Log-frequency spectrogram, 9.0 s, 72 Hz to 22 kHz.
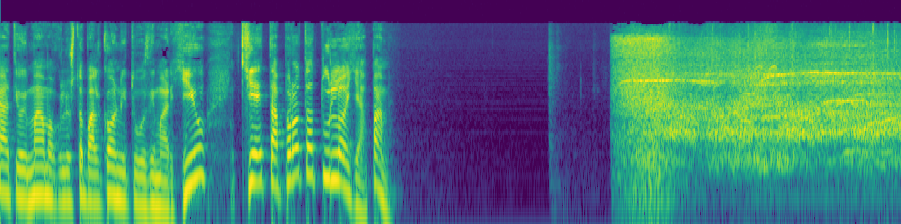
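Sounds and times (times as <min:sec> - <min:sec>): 
speech: 0:00.0 - 0:04.0
massive crowd of supporters roaring and cheering outdoors: 0:06.1 - 0:09.0
supporters shouting: 0:06.1 - 0:09.0.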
